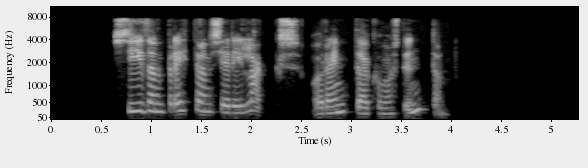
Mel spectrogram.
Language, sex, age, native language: Icelandic, female, 40-49, Icelandic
